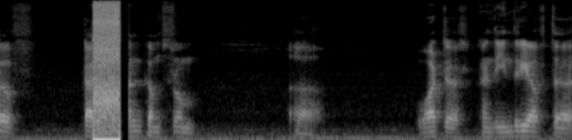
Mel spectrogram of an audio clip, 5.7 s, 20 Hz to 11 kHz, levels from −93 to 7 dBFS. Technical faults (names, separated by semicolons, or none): file tags played as audio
